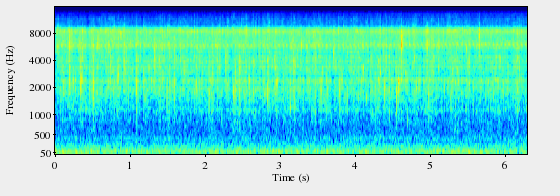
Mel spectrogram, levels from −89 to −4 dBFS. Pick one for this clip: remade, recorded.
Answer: remade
